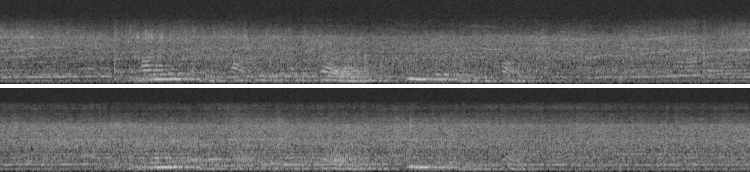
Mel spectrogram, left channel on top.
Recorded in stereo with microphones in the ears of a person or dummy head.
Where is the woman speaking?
30° left (ahead or behind), 9 m.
